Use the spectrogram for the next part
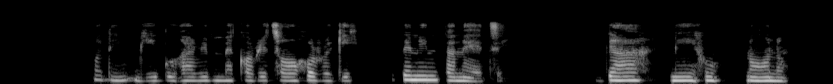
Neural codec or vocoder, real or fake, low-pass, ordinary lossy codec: none; real; 7.2 kHz; none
